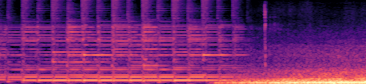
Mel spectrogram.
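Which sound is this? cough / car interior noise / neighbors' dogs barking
car interior noise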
